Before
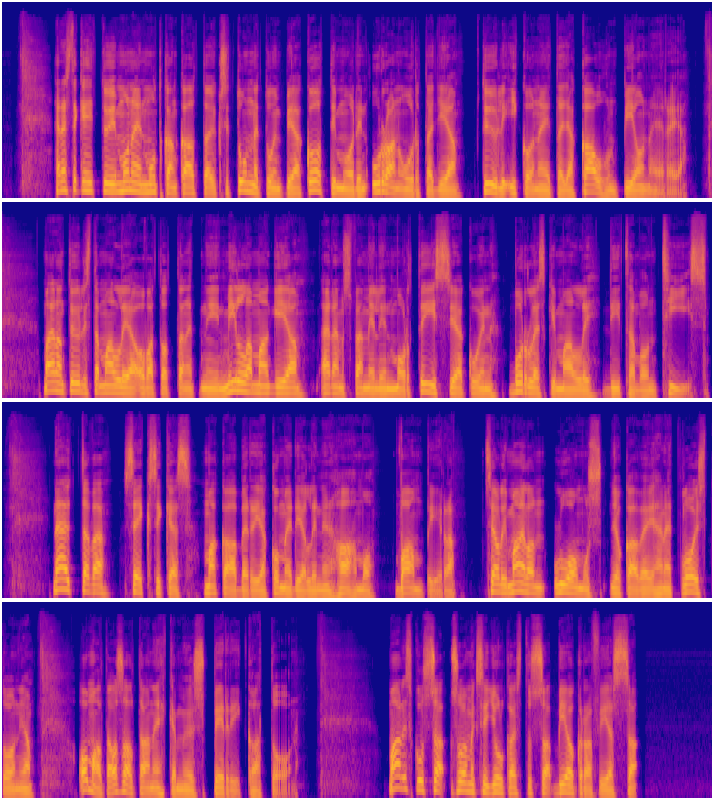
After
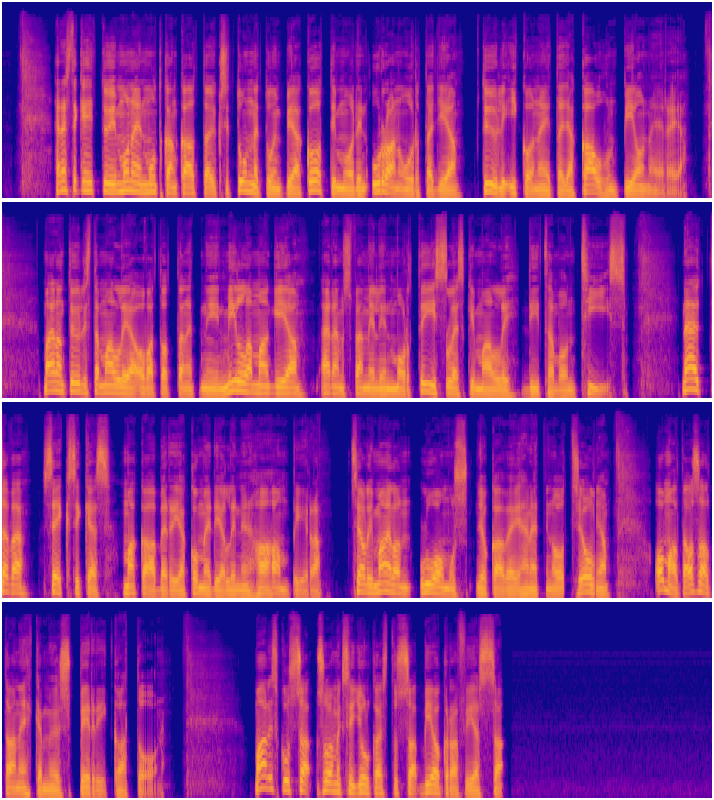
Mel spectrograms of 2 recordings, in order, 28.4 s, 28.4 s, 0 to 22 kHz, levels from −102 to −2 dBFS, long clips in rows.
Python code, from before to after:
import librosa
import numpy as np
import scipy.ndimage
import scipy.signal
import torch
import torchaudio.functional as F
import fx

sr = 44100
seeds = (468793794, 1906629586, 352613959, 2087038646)

y = fx.edit(x, sr, fx.cut(start_s=11.54, length_s=0.81),
    fx.cut(start_s=17.71, length_s=0.53),
    fx.reverse_span(start_s=20.98, length_s=0.5), tone=tone)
